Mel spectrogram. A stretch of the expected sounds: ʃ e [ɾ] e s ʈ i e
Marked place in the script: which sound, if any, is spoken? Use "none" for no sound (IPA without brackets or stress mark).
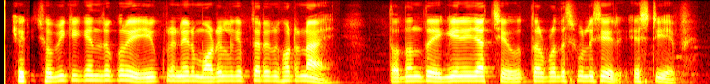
ɾ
